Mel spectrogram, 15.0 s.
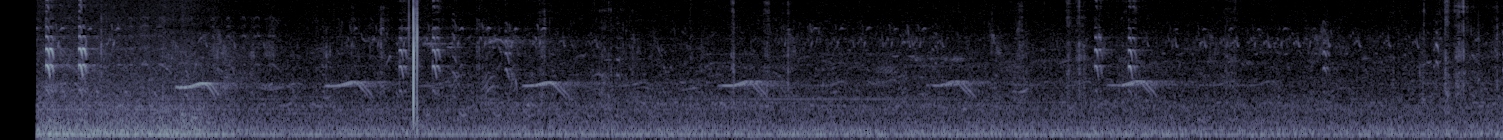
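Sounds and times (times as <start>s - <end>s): faint bird calls: 0.4s - 12.3s
low rumble of wind: 0.4s - 15.0s.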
